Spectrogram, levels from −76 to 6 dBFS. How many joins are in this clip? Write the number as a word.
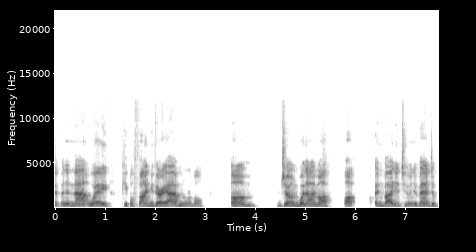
zero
